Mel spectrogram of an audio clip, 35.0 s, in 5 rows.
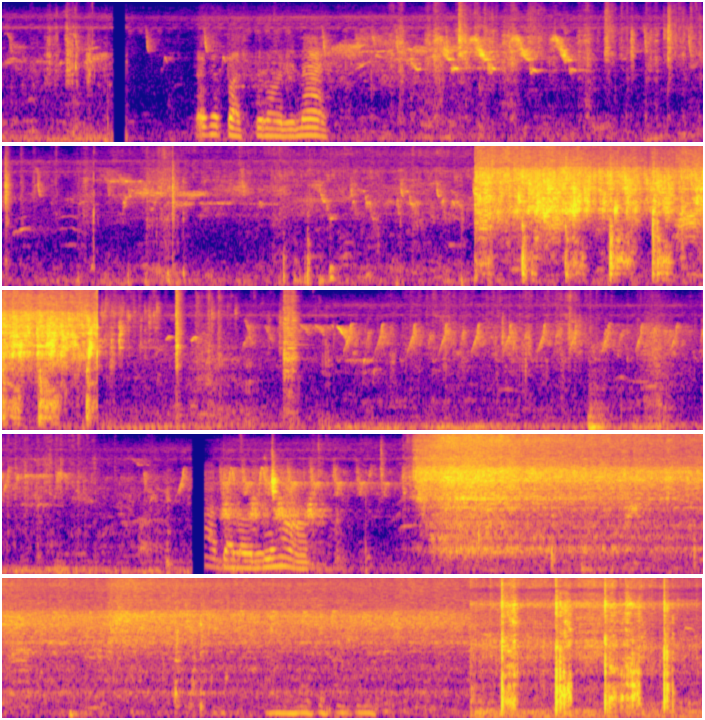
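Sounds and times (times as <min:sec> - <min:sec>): food sizzling in hot oil: 0:11.7 - 0:15.9, 0:25.0 - 0:35.0.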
